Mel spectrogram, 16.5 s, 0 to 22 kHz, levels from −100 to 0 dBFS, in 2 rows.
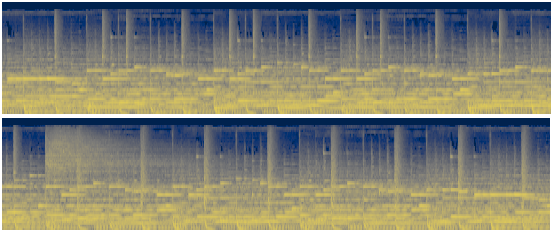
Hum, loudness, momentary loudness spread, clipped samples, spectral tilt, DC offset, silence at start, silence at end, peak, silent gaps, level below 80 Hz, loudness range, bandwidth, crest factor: none; -14 LUFS; 2 LU; under 0.1%; -5.5 dB/octave; under 0.1%; 0 s; 0 s; 0 dBFS; none; -30 dBFS; 1 LU; 16 kHz; 12 dB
